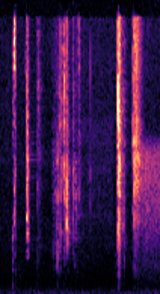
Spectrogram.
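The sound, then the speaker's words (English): Wet chewing on soft, gummy Gushers fruit snacks, with a handful of squishy, smacking bites spread unevenly over a couple of seconds and no talking. “are you eating? Gushers.”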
